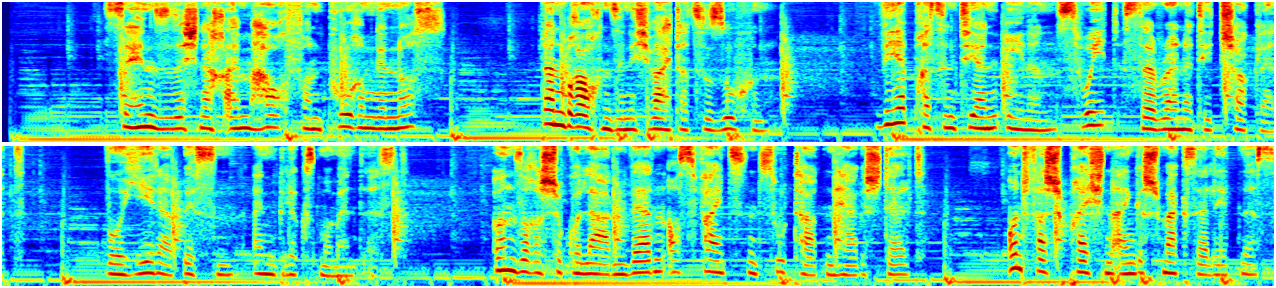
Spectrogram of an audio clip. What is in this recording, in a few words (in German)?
de de f commercial; offstimme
